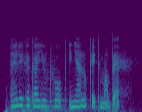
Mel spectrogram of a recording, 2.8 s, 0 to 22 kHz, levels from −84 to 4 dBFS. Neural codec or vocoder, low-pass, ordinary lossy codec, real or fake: codec, 16 kHz, 0.4 kbps, LongCat-Audio-Codec; 7.2 kHz; none; fake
